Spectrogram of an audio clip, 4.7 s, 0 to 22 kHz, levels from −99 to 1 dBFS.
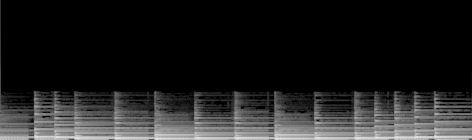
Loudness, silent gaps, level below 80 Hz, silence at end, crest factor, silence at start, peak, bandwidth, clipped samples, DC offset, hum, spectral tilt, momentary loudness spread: -20 LUFS; none; -50 dBFS; 0 s; 14 dB; 0 s; -4 dBFS; 7.2 kHz; under 0.1%; under 0.1%; none; -7.5 dB/octave; 2 LU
